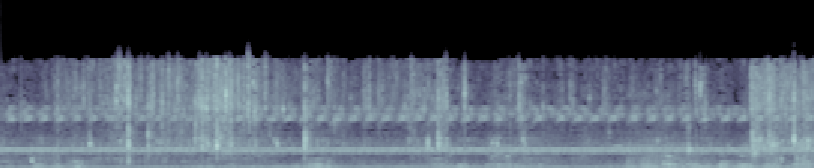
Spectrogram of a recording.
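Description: Water runs steadily from a kitchen tap into a sink during dishwashing, a constant hiss with faint clinks and a voice speaking over it.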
